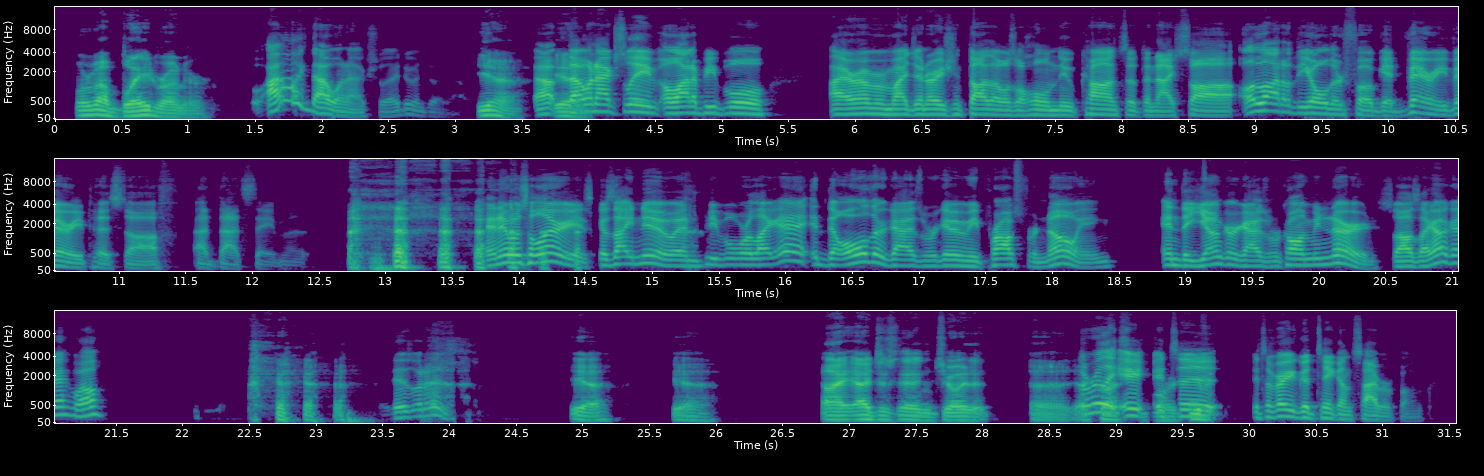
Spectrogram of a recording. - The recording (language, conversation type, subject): English, unstructured, How should I weigh visual effects versus storytelling and acting?
- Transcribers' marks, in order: other background noise; laugh; laugh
